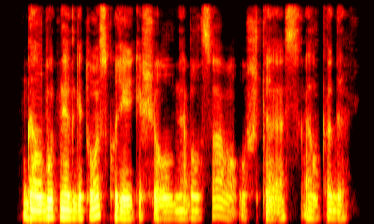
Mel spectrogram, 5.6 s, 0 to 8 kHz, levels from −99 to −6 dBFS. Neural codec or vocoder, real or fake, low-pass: codec, 44.1 kHz, 3.4 kbps, Pupu-Codec; fake; 7.2 kHz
